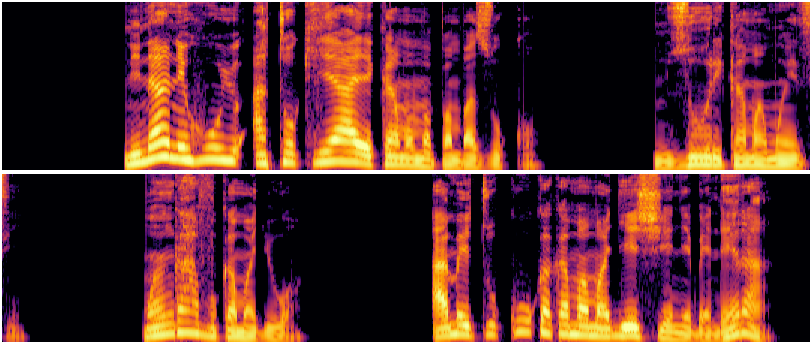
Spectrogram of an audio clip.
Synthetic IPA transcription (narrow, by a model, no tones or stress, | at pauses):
ninaniɦujuʔatɔkiajɛkamamapambazukɔ̰ | m̩zuɾikamamwɛzḭ | mwaŋɡavukamaʄṵa̰ | amɛtukukakamamaʄɛʃijɛɲɛɓɛndɛɾa̰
